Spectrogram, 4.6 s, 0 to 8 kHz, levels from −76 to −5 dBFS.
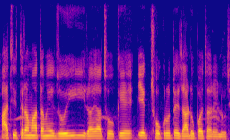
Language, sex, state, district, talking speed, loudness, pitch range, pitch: Gujarati, male, Gujarat, Gandhinagar, 180 wpm, -18 LUFS, 130-140 Hz, 135 Hz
